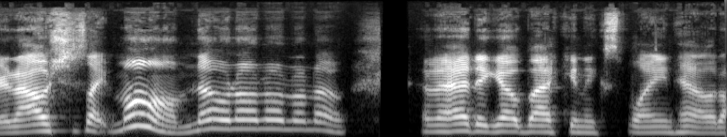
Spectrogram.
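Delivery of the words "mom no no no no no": mock protesting. Streamer retells calming mom's lecture, mock protesting. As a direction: retell heading off mom in a mild panic.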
